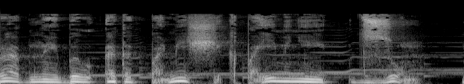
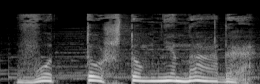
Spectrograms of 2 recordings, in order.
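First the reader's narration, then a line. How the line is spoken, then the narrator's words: Sleepy exclamation. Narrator (Russian): воскликнул богач спросонья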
